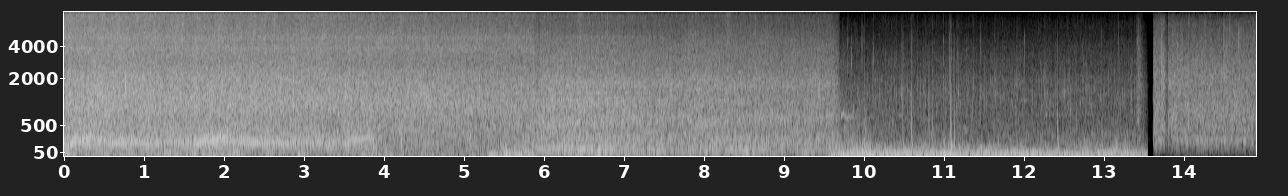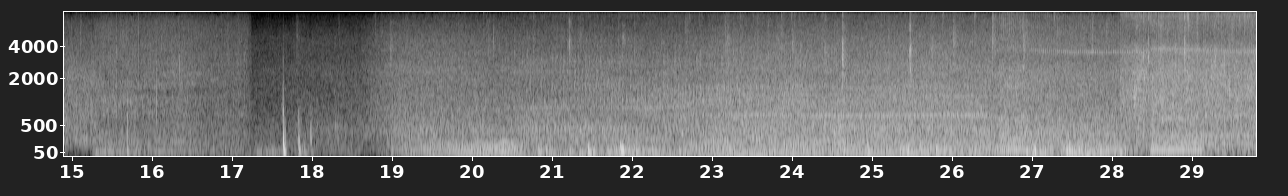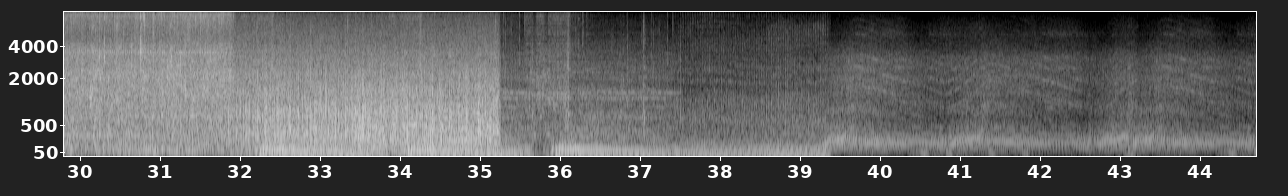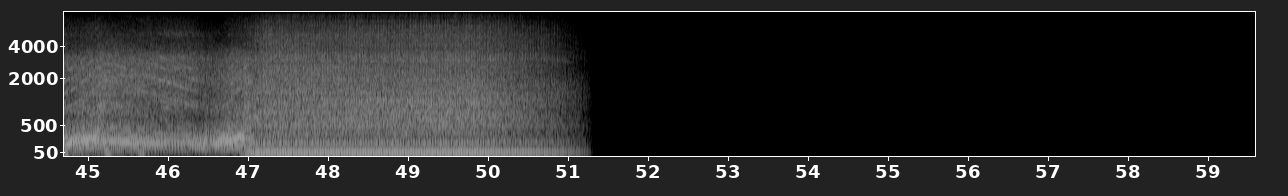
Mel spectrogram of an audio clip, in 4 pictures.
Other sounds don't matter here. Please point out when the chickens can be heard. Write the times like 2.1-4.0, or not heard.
not heard.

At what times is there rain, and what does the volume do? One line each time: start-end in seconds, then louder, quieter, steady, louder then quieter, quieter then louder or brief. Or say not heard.
0.0-35.3 quieter then louder.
